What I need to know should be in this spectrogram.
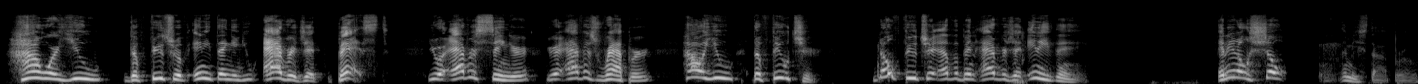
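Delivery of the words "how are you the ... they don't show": getting loud, high-pitched, heated and ranting hard. Speaker ranting about an album, yelling. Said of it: "because I'm yelling and I'm getting loud".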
